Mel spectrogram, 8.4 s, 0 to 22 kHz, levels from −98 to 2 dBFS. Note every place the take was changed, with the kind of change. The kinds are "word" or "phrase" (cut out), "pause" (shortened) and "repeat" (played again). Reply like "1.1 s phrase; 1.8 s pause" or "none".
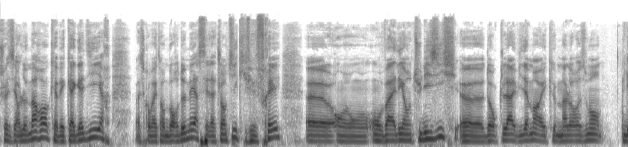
none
